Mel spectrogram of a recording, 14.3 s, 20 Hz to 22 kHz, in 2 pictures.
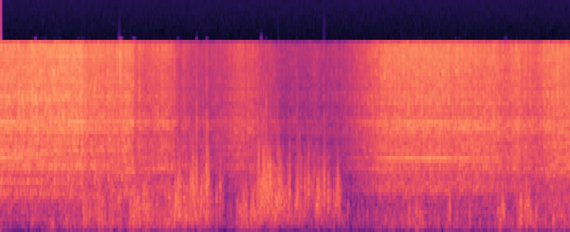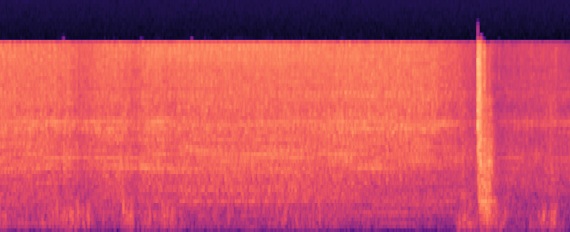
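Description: Lexus RX330's 3.3-litre V6 idling steadily. About a second before the end comes a loud slam as the hood is shut, and the engine sounds quieter after it.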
